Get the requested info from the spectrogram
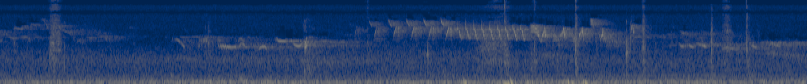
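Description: Songbirds calling and singing: scattered short chirps, then a fast trilling phrase about four seconds in, over a steady low rumble.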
